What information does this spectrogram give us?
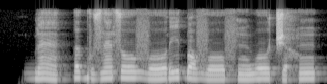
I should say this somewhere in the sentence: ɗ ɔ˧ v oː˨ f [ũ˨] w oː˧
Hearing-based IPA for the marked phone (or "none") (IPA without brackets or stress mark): ũ˨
